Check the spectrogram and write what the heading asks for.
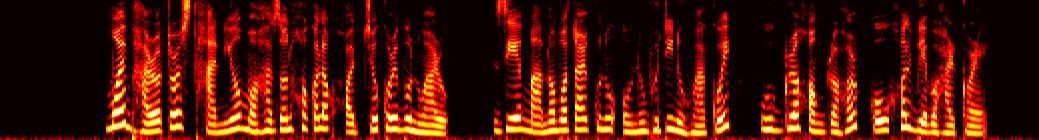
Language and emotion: Assamese, disgusted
